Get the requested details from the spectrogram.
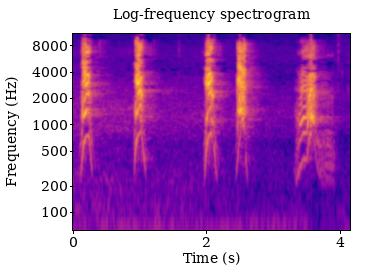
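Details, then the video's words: Five bright, sharp poodle barks, roughly one every half second to second, the last one rougher and more drawn out, over a low background rumble. "Poodle Barking Sounds"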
